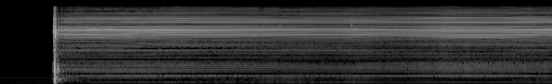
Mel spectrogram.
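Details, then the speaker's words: Farm 3-phase motor starter: a sharp clack as it pulls in, then a loud, harsh, steady electrical buzz until it drops out, caused by dirty, misaligned contacts. "जर शेतकरी मित्रांनो तुमचं starter पण अशा प्रकारे जर जोरजोरात जर आवाज देत असेल तर त्याच्यावरती उपाय काय करायचा"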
